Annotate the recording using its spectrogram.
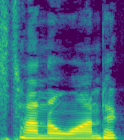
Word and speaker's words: Tonawanda: Andrew did pronounce Tonawanda correctly.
